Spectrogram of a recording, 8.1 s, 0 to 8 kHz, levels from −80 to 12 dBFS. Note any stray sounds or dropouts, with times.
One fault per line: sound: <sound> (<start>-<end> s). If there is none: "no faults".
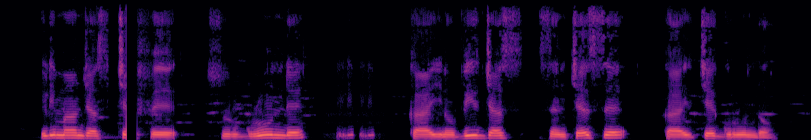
sound: dropout (1.3-1.4 s)
sound: laugh (3.4-3.7 s)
